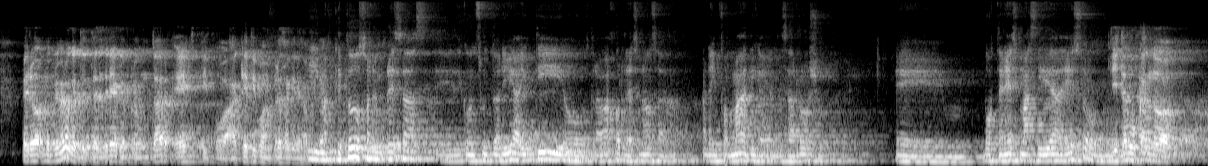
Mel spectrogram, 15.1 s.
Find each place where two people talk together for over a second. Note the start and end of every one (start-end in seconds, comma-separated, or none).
none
